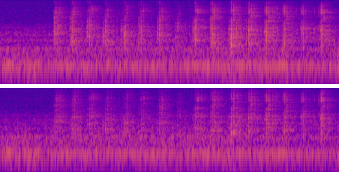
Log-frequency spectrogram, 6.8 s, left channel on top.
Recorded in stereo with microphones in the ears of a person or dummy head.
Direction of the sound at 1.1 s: 50° left (ahead or behind).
